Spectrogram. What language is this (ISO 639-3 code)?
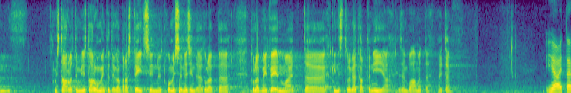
est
